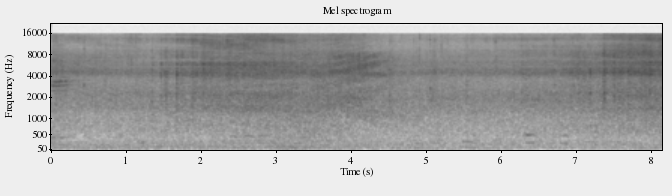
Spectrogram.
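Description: Steady wash of rain and traffic on a wet street, heard from under an umbrella.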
